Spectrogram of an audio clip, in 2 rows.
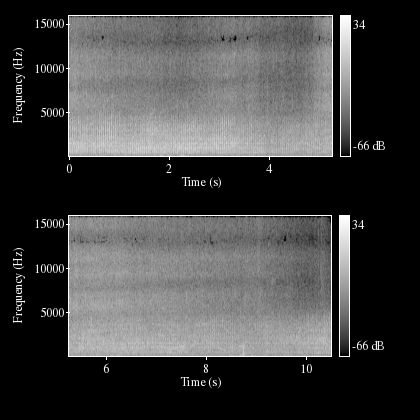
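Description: Coast Guard MH-65 Dolphin helicopter hovering low over the water, its rotor and turbine noise a steady wash of sound, loudest in the first few seconds and then easing slightly.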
